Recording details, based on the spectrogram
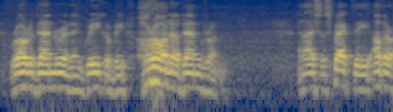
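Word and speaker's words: ῥοδόδενδρον: an h sound before the greek r by the way is always pronounced with an h in front of it like rhododendron in greek would be herododendron and i suspect the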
